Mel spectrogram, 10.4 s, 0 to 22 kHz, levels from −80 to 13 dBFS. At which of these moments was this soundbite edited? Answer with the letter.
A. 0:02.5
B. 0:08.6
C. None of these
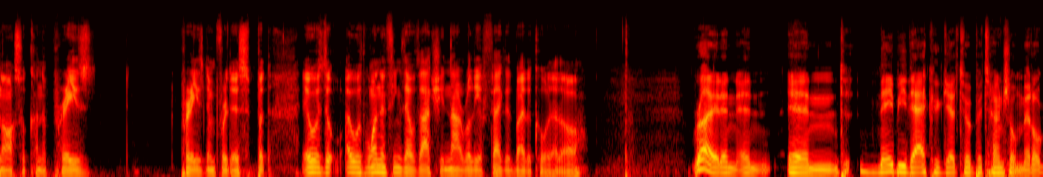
B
